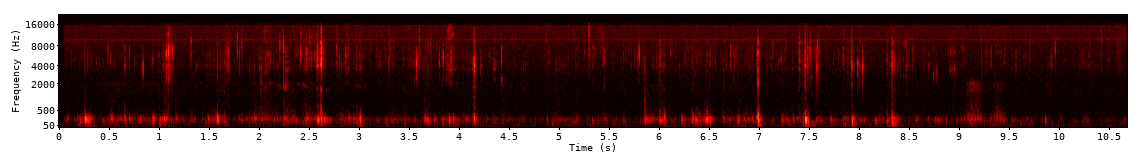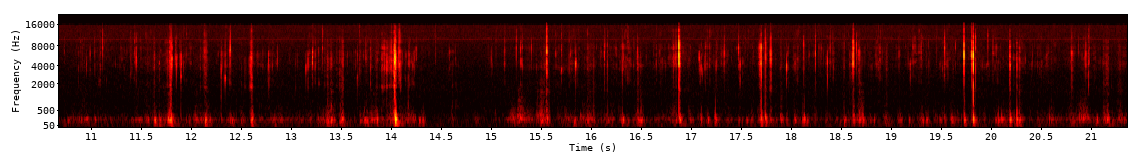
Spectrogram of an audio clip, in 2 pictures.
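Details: Pomeranian eating a snack, recorded for ASMR: steady soft smacking and wet chewing throughout, with sharp crunchy clicks scattered over the whole stretch and a few brief pauses between bites.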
